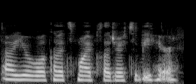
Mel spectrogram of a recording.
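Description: A woman talks in a friendly, chatty way and laughs easily. Her voice is mellow and warm, of middle pitch. The sound is dry and dull, like lo-fi podcast audio. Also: level tone, quick pace, creaky, no room sound. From Egypt. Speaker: podcast guest, health coach. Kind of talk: casual conversational interview.

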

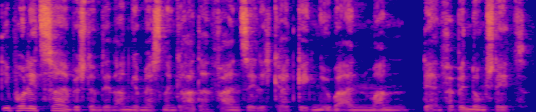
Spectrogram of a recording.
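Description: An actor playing a hostile, officious police detective, formal and deadpan, in a dubbed TV drama. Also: male voice, low-pitched, fairly quick, lightly acted. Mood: cold, condescending.

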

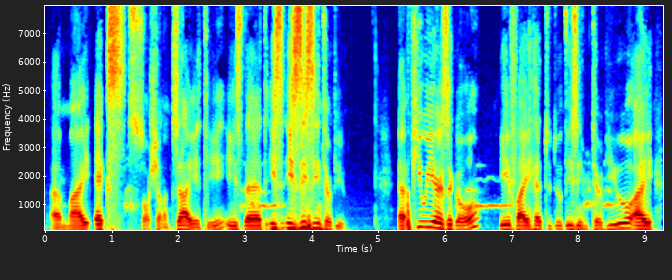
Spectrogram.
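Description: A man's voice: mid-range voice, darkish tone, slight background noise. A man with an Italian accent, a native Italian speaker, talking earnestly as an interview guest, often restarting and repeating words. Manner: earnest, halting, with frequent restarts and repetitions. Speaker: interview guest, workshop instructor.

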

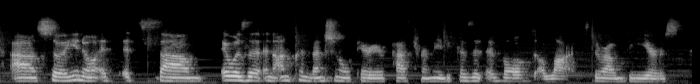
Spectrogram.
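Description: Young woman entrepreneur from Lebanon, low husky voice, earnest and reflective; muffled audio with faint music. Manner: reflective, earnest, repeats words when searching. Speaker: entrepreneur guest. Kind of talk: interview answers.

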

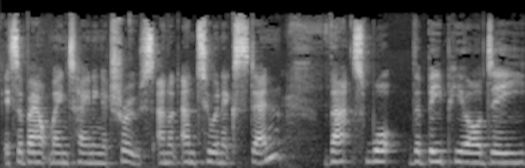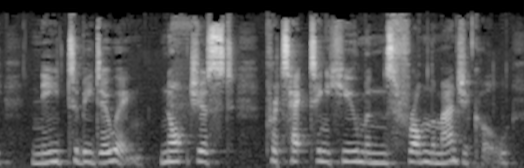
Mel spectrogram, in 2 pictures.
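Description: A woman's voice: mid-range voice, little pitch movement, a little slow. A woman discussing films casually as a podcast panellist, in a thoughtful, analytical manner.

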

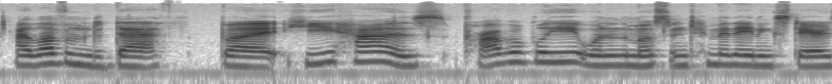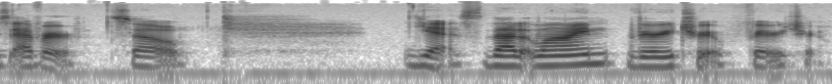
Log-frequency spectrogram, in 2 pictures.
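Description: A woman's voice: mid-range voice, steady tone, normal speed, fairly bright tone. A young woman hosting a podcast, talking casually, chatty and laughing easily, often restarting her phrases. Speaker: podcast host.

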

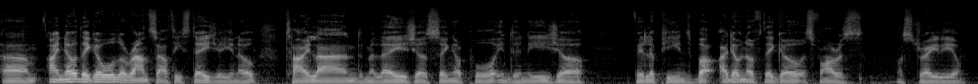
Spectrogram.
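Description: A man with a low voice chats easily with his co-host on a podcast. He muses aloud and drifts between thoughts, full of "um" and "you know". His delivery stays relaxed and unhurried. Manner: easygoing and musing, with many fillers. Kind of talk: casual chat.

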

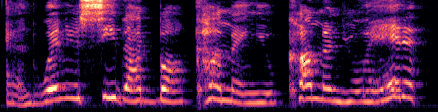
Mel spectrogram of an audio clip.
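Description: A woman voicing a kind, encouraging friendly ghost in a told story, coaxing and soft. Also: high-pitched, normal speed, natural voice. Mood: gentle.

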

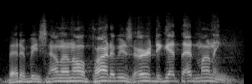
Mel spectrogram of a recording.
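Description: A crooked rancher from a radio western, with a fairly high, forceful voice. He is gruff, threatening and curt in a Western American accent. The old recording has some background noise. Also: fast. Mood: hostile.

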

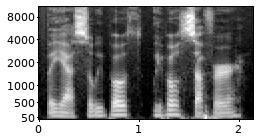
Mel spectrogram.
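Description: Young man, nineteen, head cold, a bit nasal, gravelly voice, dry close recording, earnest rambling podcast talk. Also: medium pitch, normal speed, warm tone, dry recording. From Eastern Pennsylvania. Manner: rambling, earnest, many ums and restarts. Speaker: podcast host. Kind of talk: casual solo podcast monologue.

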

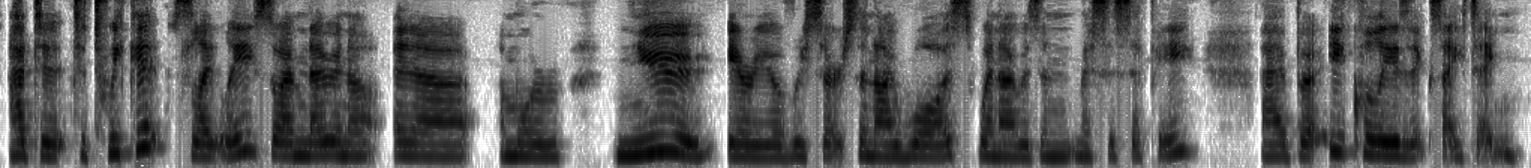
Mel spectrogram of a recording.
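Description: A woman's voice: a little high, fairly even intonation, moderate pace, no room sound, studio quality. A Scottish woman, a lecturer guest in a podcast interview, recounting at length with some fillers, recorded at home. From Scotland. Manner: fluent storytelling with fillers. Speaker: guest, senior lecturer in anatomy and physiology. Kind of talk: interview answers. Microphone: home setup over digital platform.

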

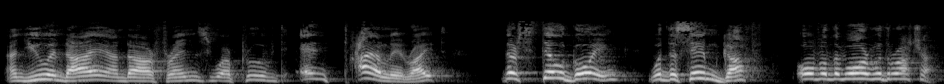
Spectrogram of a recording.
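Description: A man from Britain hosting an interview who talks deliberately and asks rhetorical questions. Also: high-pitched, dark tone. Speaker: interviewer, host. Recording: dull lo-fi sound.

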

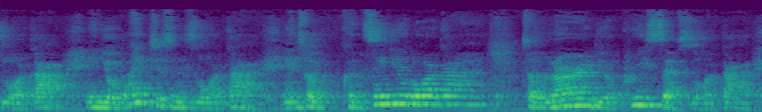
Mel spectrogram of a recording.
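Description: A woman leads prayer for a congregation in a mellow voice. She speaks in short, fervent phrases full of repeated invocations. The room around her rings with heavy echo. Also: mid-range voice. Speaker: church member leading prayer. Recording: very echoey reverberant room.

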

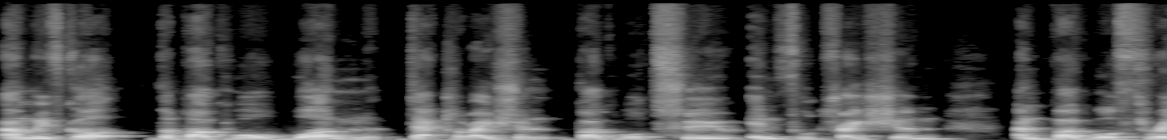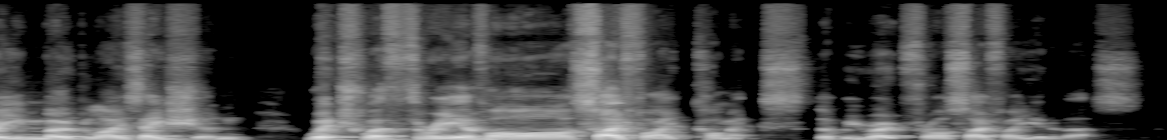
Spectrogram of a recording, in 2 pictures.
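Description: A man's voice: medium pitch, moderate pace. A man speaking as an interview guest, thoughtfully explaining his creative work at length in conversation. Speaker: comic and game writer, interview guest.

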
